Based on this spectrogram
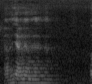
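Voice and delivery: soft, slow mumbled yeahs; a half-audible imitation; mock mumble. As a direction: mumble them too quietly to catch. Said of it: "she talks like this".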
